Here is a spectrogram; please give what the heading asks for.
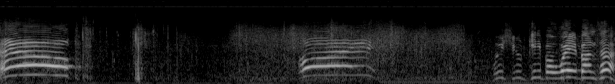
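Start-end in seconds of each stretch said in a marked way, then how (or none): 0.0-3.7 high, far-carrying yell. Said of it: "we'll yell for a bit".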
